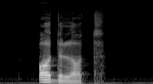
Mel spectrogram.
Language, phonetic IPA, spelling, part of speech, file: Polish, [ˈɔdlɔt], odlot, noun, Pl-odlot.ogg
